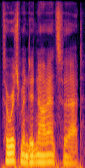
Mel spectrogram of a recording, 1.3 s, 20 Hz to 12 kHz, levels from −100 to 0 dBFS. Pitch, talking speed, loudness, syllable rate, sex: 95 Hz, 280 wpm, -15 LUFS, 7.1 syllables/s, male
